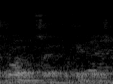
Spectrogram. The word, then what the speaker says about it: glyphosate: pH, according to Karen, is pronounced F, so it's glyphosate.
